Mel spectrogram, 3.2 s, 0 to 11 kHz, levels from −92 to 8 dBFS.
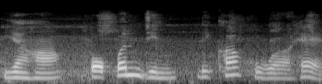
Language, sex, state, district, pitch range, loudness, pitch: Hindi, female, Chandigarh, Chandigarh, 165-200 Hz, -17 LUFS, 185 Hz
